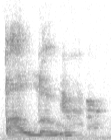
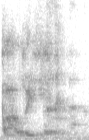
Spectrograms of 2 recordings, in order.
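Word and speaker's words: Bally: It's pronounced like Balo, not Bali.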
